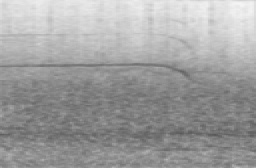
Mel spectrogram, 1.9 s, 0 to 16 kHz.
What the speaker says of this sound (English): Now the crowd again. They build up to every 2-strike pitch.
